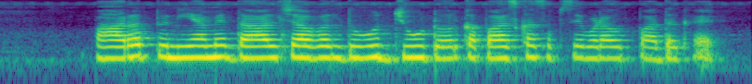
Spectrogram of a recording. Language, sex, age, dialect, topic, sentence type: Hindi, female, 25-30, Awadhi Bundeli, agriculture, statement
